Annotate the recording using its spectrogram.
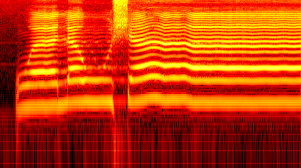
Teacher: Mak topinya adalah Alif sebelumnya Fatihah hamzahnya yang abada kata syaa maka cara membacanya dipanjangkan boleh 4 boleh juga lima harokat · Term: mad wajib muttasil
